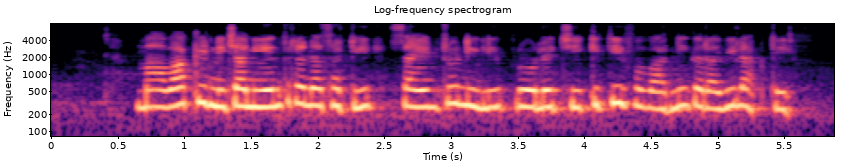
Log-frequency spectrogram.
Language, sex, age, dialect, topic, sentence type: Marathi, female, 18-24, Standard Marathi, agriculture, question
